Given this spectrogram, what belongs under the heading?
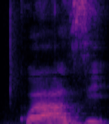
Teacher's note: quando eu falo a palavra quase quase eu pronuncio tanto u quanto a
